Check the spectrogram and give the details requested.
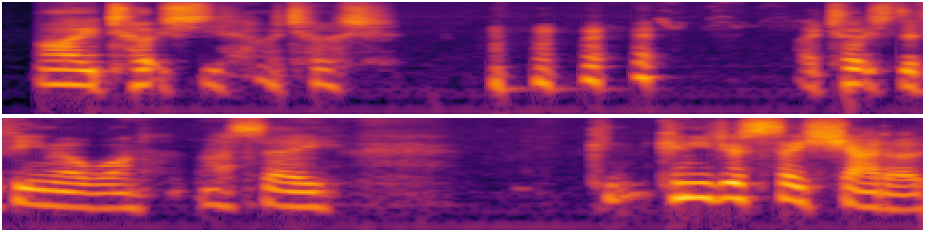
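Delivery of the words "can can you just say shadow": put-on childlike pleading tone, higher and faster. A player's character touches the female figure and asks again, childlike pleading tone. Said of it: "I ask with the tone of like a child pleading".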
